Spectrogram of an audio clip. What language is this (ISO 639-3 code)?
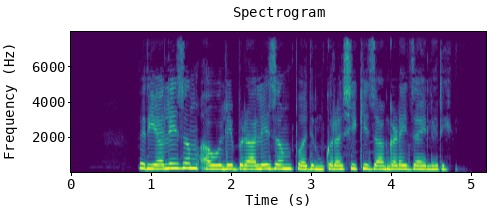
pus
